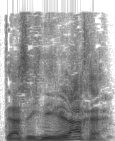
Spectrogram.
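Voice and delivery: tipsy scoff landing firmly on LACHE; self-corrected scoff. A narrator's reading. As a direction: correct the slip with a two-syllable LACHE. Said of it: "verbesserte sich sogleich".

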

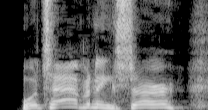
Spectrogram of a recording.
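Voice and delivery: put-on high-pitched tense young crewman; strained, tense. A narrator's reading. Crewman asks his pilot what's wrong, strained by tension. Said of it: "a voice strained by obvious tension".

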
